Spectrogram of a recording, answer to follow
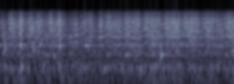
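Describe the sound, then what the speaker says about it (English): A whisk works steadily through a cheese sauce for cauliflower cheese, giving a fast, even scraping and rubbing rhythm against the pan, close and continuous throughout. "so now it's time for the whisk"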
